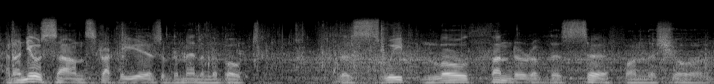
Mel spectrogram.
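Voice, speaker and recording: A man narrating an old-time radio drama as a grave, deliberate storyteller of the sea. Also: deep voice. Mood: solemn, measured. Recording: noisy old radio recording, sea sounds behind.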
